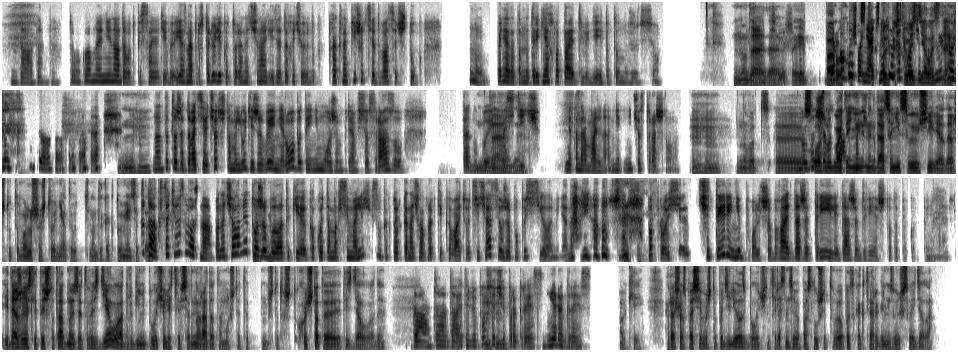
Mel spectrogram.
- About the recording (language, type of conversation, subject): Russian, podcast, Какие маленькие шаги реально меняют жизнь?
- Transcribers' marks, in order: chuckle; laugh; tapping; other background noise; chuckle; laughing while speaking: "да, я уже попроще"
